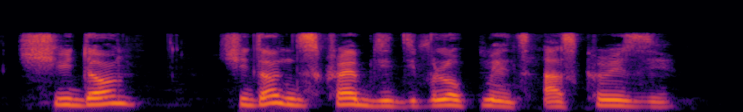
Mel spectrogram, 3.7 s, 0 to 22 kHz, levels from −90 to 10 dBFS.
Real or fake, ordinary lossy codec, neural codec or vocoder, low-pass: real; none; none; 7.2 kHz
